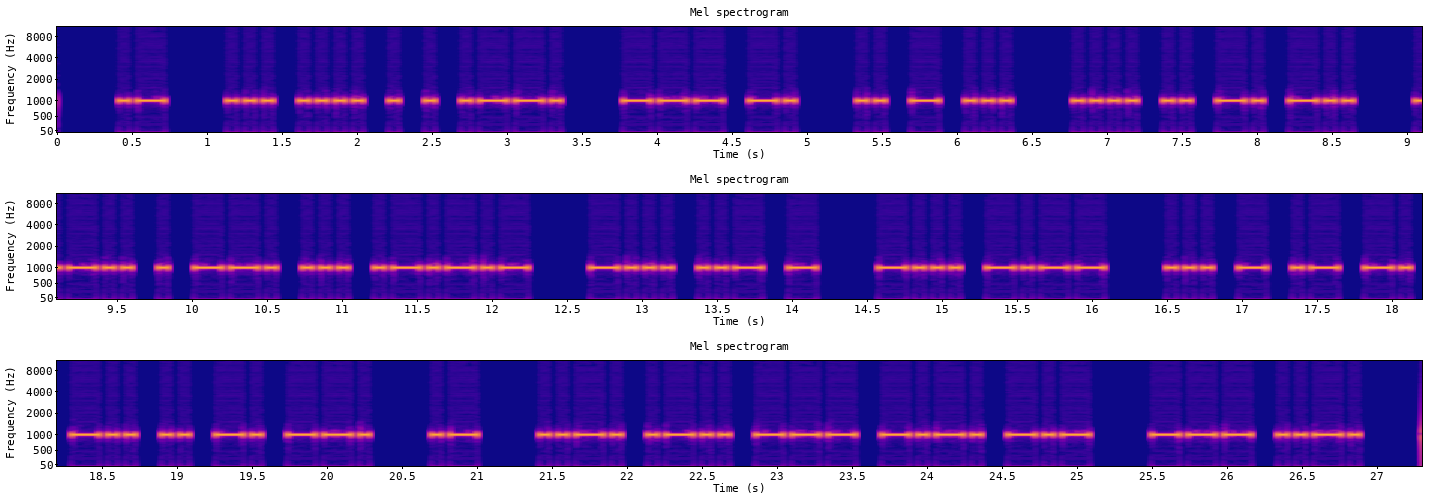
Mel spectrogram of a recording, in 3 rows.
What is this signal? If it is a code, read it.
Morse code, heard as a keyed tone, about 20 wpm, 1000 Hz. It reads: A SHEEP ON ITS HIND LEGS. BUT BY STANDING A FLOCK OF
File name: qotdfiles / 20wpm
